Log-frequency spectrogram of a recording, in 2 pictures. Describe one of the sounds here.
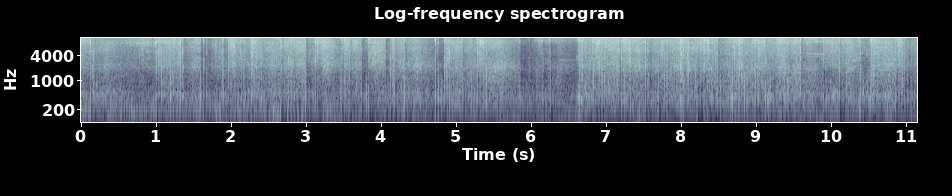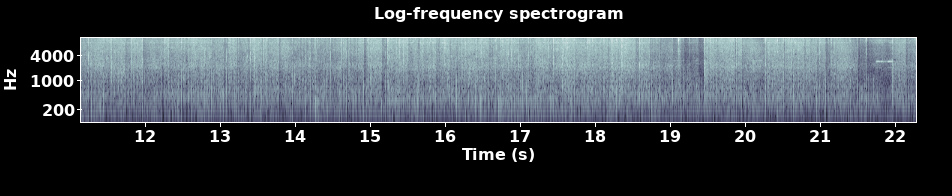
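Firecrackers crackle and pop.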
